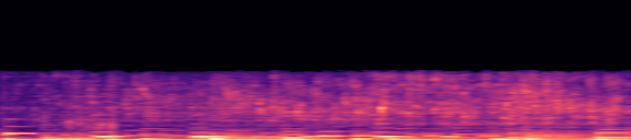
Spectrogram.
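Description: Butter and oil sizzle in a hot frying pan before foal steaks are cooked: a steady, crackling fry heard close up under stepped background music.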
